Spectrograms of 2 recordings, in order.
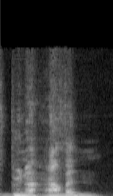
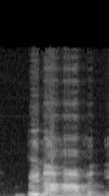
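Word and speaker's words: Bunnahabhain: I think it's with a B and an H together. Is it a V sound? So it's Bunahavan. – Bunahavan, yeah, Bunahavan. Absolutely right.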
